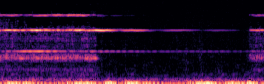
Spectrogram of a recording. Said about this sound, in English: That's your phone, Mr. Austin. Yeah, my phone.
